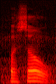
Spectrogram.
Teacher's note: Fasaw itu ada layin dibaca lembut, huruf waw sukun setelah fathah dibaca au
